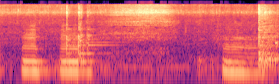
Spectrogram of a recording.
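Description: Local free-range chicken sizzles in a pan while being stirred for an Assamese-style curry, with a voice speaking briefly in short bursts over the frying.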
